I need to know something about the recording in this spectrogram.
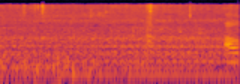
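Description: A motor vehicle engine running steadily in the background: a low, even hum with faint steady tones.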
